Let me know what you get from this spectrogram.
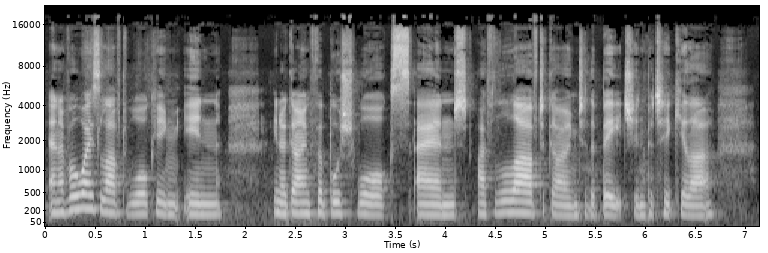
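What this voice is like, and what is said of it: Australian accent. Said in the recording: “I live in Australia, as you can probably tell from my accent”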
